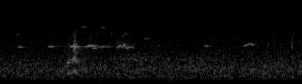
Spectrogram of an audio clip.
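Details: Eurasian teal (Anas crecca), a winter visitor, at a park pond in Chiba, Japan, in February 2025, gives soft, high, whistled notes, short and scattered, several within a few seconds, over a steady background hiss.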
